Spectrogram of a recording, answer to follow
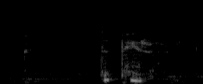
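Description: A short, soft whispered word about a second in, with a faint click just before it.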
